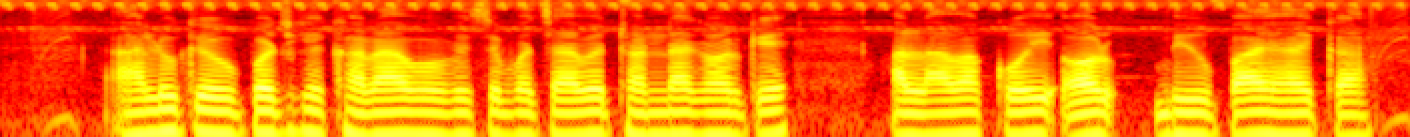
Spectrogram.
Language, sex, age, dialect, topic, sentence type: Magahi, male, 25-30, Western, agriculture, question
